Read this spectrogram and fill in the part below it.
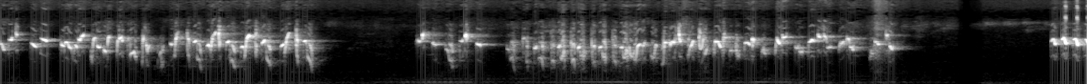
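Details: Sooty-headed bulbul in vigorous song meant to coax other bulbuls into singing: dense, jumbled chattering phrases of quick notes in long bursts, separated by short pauses, over a faint low background hum.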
